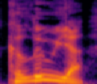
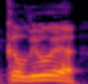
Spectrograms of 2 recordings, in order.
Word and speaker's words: Kaluuya: I am going to say it wrong always. Kaluuya.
